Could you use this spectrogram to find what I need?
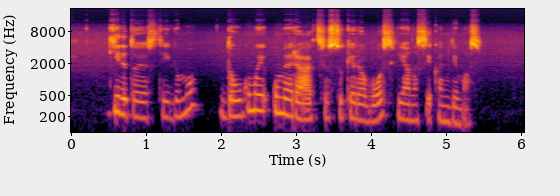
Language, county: Lithuanian, Panevėžys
